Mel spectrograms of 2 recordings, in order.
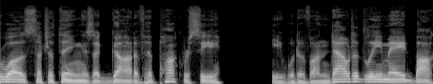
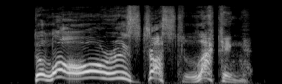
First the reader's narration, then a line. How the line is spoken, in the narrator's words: roared the leader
